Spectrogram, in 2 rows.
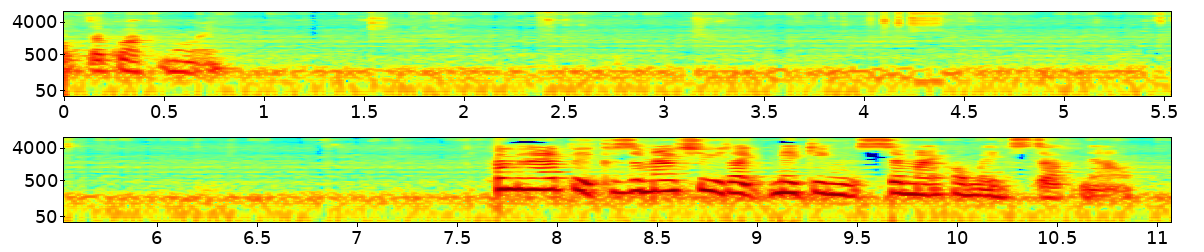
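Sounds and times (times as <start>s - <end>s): faint steady hum: 0.0s - 11.0s
chips crunching: 2.3s - 4.7s.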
